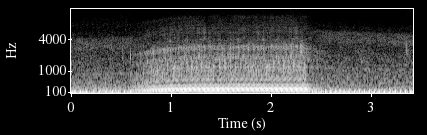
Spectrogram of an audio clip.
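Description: An engine revs up briefly.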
